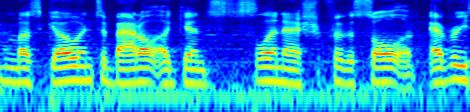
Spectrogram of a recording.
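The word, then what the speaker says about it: Slaanesh: And this is their way of pronouncing Slanesh, but it's Slanesh.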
